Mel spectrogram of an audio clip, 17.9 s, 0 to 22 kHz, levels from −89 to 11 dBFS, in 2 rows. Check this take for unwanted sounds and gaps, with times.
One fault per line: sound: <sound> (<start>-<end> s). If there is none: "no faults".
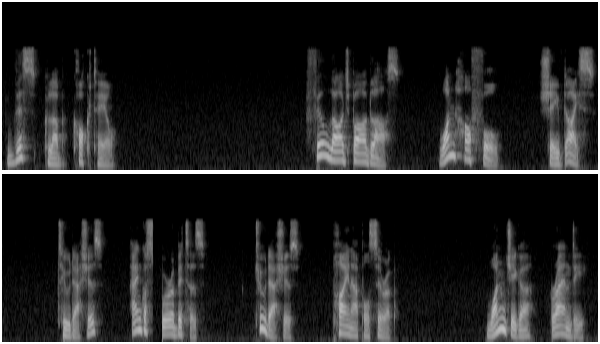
sound: dropout (11.2-11.4 s)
